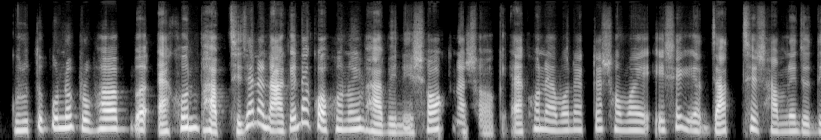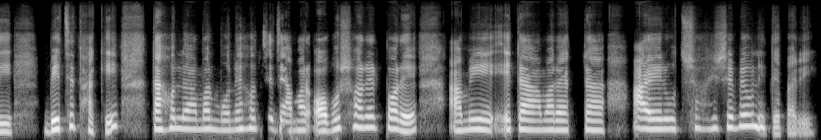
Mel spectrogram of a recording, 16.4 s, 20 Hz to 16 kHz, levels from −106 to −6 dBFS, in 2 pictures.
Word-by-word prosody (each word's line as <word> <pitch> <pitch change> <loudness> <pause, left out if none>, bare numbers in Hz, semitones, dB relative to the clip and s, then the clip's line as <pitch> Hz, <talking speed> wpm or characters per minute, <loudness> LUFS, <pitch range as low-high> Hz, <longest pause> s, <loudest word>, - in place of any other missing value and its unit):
গুরুত্বপূর্ণ 225 +5 0
প্রভাব 230 +2 +5 0.2
বা 220 - +7 0.2
এখন 255 +7 +3
ভাবছি। 175 -3 +3
জানেন? 330 -3 +2
আগে 190 +5 +1
না 375 - +2
কখনোই 220 +1 +2
ভাবিনি। 165 -3 +1 0.2
শখ 220 +3 +4
না 185 - -2
শখ। - - -8 0.2
এখন 230 +6 -3
এমন 200 +1 -3
একটা 225 +2 -7
সময় 205 -1 -2 0.2
এসে 205 +5 -4
গে - - -5 0.2
যাচ্ছে 185 +7 +1 0.2
সামনে 180 -1 -2
যদি 170 +1 -4 0.5
বেঁচে 225 +6 +5
থাকি, 185 -2 -3 0.4
তাহলে 240 +2 +2
আমার 235 +1 -1
মনে 210 +2 -3
হচ্ছে 240 -2 -5
যে - - -1
আমার 205 +1 -1 0.2
অবসরের 260 +5 0
পরে 220 -7 +4 0.5
আমি 210 +3 0 0.3
এটা 225 - 0 0.2
আমার 215 0 -2
একটা 215 +1 -5 0.5
আয়ের 230 0 +3
উৎস 225 +1 -9 0.2
হিসেবেও 265 +4 0
নিতে 250 - -4
পারি। - - -7
220 Hz, 150 wpm, -21 LUFS, 200-235 Hz, 0.5 s, বা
